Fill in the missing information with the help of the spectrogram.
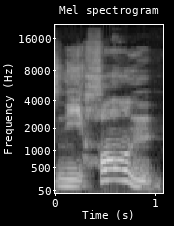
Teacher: Nihon has the accent on the ii mora which is also the second-to-last mara so it's Nihon this but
